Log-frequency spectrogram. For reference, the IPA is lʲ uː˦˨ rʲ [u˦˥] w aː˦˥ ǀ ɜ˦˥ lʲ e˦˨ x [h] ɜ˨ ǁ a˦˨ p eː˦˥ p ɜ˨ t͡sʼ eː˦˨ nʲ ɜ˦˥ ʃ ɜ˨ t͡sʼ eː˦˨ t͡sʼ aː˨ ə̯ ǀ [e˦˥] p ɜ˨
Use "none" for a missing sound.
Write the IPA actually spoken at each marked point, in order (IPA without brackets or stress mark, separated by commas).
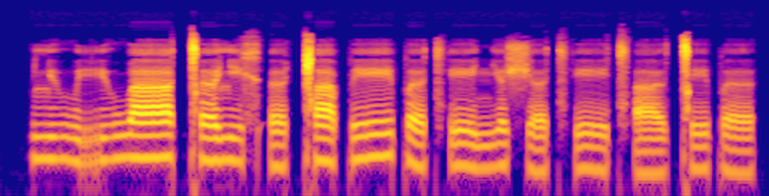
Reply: u˦˥, ʔ, e˦˥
